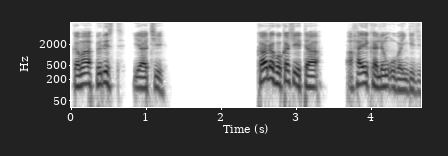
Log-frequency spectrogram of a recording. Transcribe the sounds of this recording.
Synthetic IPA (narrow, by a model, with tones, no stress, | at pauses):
ɡ̥ɐ˨ma˦ɸɪ˦ɾɪ˦st | jaː˦t͡ʃeː˦˨ | kaː˦da˨kʷo˨kɐ˦ʃeː˨ta˦ | ʔa̰˨ha˦jkɐ˨lɪ˦ŋʔʊ˨bɐ˦ŋɡʲɪ˦d͡ʒiː˨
